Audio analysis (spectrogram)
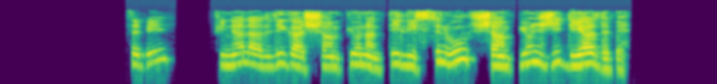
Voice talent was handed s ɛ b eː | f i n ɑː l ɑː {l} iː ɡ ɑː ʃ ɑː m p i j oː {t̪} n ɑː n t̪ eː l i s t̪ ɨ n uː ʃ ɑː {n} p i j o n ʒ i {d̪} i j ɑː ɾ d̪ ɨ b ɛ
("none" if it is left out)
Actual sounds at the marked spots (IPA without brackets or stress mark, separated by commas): l, none, m, d̪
